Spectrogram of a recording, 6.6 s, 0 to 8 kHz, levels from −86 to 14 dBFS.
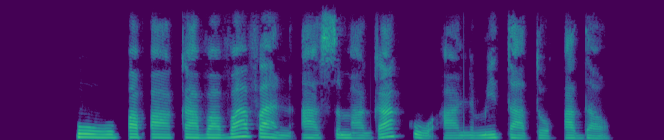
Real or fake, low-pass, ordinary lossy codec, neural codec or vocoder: real; 7.2 kHz; Opus, 64 kbps; none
